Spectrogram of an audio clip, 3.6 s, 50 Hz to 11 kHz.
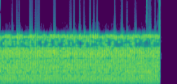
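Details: Jeep Compass 2.0 diesel, also Toro/Renegade, after replacing a belt pulley instead of the alternator (which benched fine): steady even idle clatter, strange noise gone, no whine, squeal or rattle from belt drive.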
